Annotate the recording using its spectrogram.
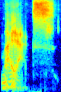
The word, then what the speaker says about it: Maax: Mayax, do they pronounce it? – Oh, is it took me a while. Okay. I think so, yeah. – It's spelt M-A-A-X. – Yes. – Mayax.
